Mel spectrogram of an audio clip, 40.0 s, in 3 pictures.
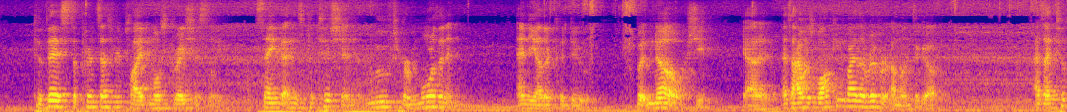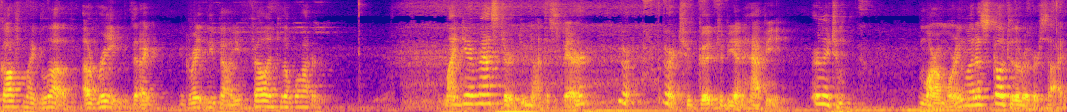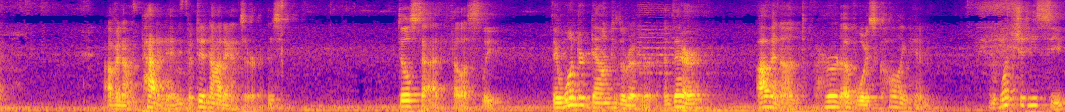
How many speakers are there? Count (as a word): one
